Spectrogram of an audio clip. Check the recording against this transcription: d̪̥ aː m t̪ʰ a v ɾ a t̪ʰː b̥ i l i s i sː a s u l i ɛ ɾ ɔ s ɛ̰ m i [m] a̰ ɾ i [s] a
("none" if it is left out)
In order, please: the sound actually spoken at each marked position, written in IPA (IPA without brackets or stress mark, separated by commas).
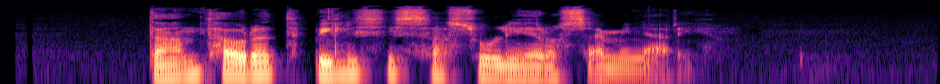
n, none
